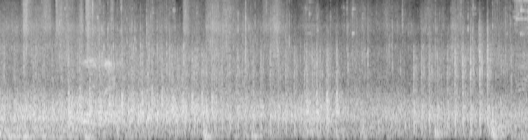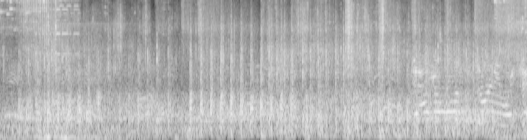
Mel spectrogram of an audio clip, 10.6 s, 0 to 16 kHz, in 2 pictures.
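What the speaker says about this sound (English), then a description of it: "we're taking heavy fire" Heavy sustained automatic gunfire in the video game Battlefield 6, dense rattling bursts continuing throughout amid battle noise, with voices talking over it.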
